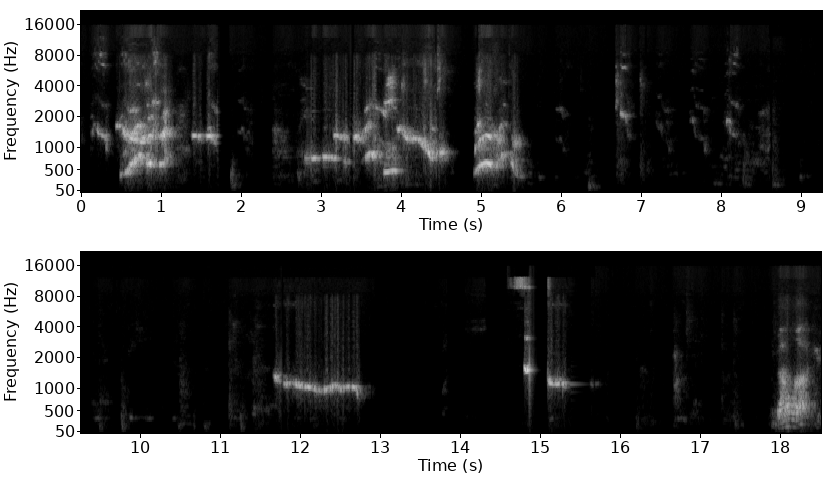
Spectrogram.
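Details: Cavalier King Charles Spaniel puppies, four weeks old, penned with their mother Daisy, make bursts of muffled whining and squealing, then a lone thin whine after a quiet stretch, with a few short squeaks between.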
